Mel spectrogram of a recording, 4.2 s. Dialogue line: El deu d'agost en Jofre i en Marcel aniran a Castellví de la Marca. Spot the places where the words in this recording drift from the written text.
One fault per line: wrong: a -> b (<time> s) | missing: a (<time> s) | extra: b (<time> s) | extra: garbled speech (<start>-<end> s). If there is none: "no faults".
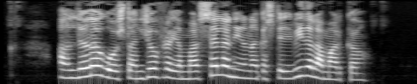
no faults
